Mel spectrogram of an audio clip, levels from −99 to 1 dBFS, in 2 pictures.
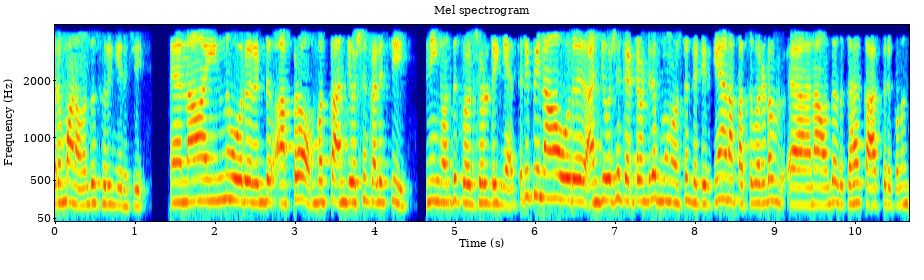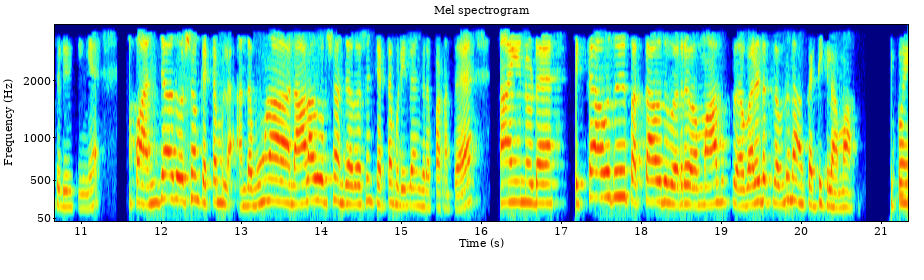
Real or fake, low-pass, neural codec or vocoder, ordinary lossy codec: real; 3.6 kHz; none; MP3, 24 kbps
